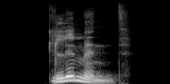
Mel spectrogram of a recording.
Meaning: present participle of glimmen
- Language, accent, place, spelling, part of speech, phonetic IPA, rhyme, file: German, Germany, Berlin, glimmend, verb, [ˈɡlɪmənt], -ɪmənt, De-glimmend.ogg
